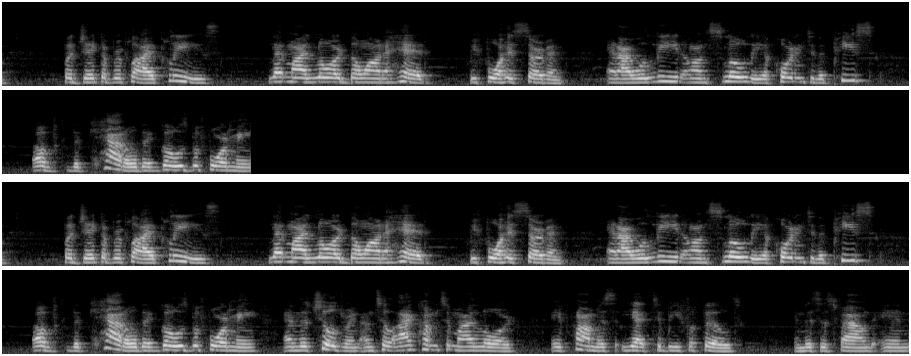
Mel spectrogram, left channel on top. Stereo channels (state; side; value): drops out; left; at 11.6 s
